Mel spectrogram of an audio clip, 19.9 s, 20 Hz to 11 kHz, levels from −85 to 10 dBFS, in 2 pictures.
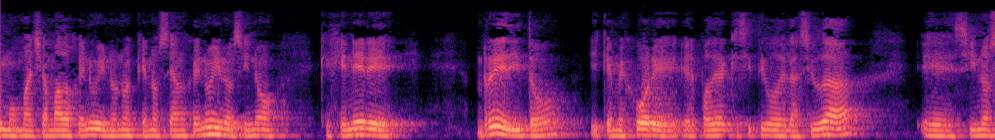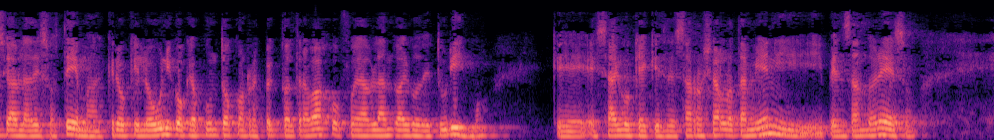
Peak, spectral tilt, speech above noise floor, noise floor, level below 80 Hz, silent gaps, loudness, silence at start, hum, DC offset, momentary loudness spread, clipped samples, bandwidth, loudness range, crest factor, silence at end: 0 dBFS; -8 dB/octave; 37 dB; -50 dBFS; -50 dBFS; none; -15 LUFS; 0 s; none; under 0.1%; 10 LU; under 0.1%; 8.4 kHz; 2 LU; 14 dB; 0.65 s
